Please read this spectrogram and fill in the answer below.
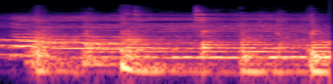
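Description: Marathi devotional kirtan music: a chanted, sung melody over sustained accompanying notes, with repeated drum strokes through it.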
